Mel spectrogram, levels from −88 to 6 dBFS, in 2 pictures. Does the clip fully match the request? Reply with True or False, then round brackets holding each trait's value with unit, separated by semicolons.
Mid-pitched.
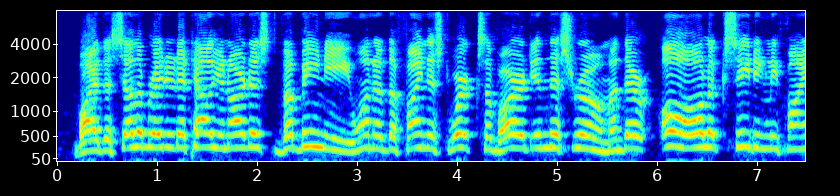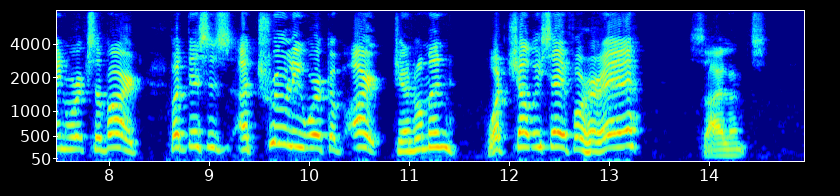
False (265 Hz)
